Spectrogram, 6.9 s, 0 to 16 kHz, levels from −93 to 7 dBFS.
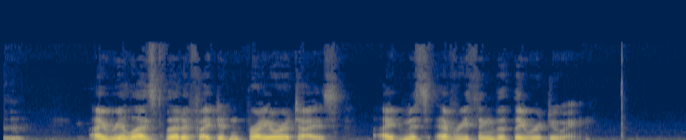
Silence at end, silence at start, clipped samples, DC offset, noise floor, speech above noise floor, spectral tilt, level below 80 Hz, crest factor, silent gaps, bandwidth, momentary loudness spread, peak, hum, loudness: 1.15 s; 0.05 s; under 0.1%; under 0.1%; -62 dBFS; 45 dB; -7.5 dB/octave; -52 dBFS; 16 dB; none; 10.5 kHz; 13 LU; -2 dBFS; none; -17 LUFS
